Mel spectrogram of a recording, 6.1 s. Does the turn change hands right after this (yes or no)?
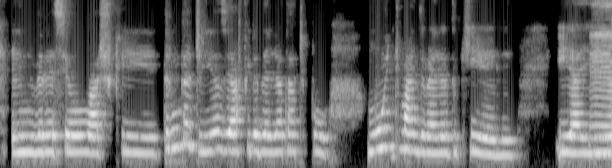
yes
